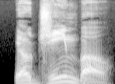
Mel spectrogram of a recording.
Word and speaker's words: Yojimbo: And this week, we are watching number 108, which is the 1961 movie Yojimbo, which is how it is pronounced. Yojimbo.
